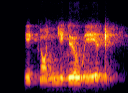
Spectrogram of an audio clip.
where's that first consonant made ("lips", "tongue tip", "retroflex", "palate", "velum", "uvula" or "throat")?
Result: velum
